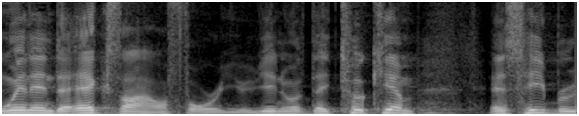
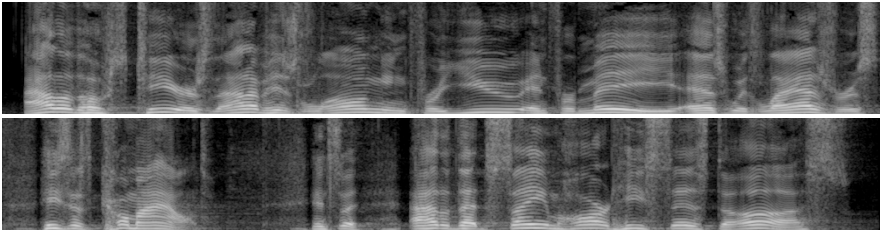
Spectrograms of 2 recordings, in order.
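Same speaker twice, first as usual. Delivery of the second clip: rising preaching; 3 semitones higher, 4 dB louder than usual. Acted. Preaching builds toward Lazarus call.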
